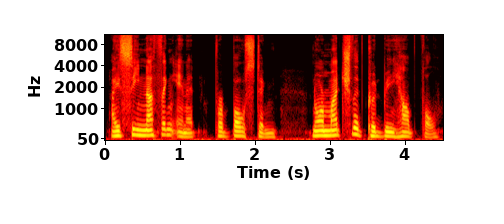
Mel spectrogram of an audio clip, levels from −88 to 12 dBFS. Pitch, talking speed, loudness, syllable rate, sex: 135 Hz, 175 wpm, -19 LUFS, 4.3 syllables/s, male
